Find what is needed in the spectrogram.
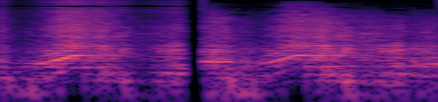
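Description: Car engine revving up in repeated rising sweeps, like an accelerating car shifting through gears, broken by a brief cut to silence about halfway through.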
